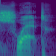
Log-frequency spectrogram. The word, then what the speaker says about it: sweat: So for example, if I want to say the word s w a t say oh this is sweet. No sweet is s w e t. If I say w s w a t I mean use sweat. Yeah, that's it. Sweat.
